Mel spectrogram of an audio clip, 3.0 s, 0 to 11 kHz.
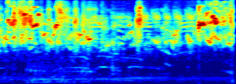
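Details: Colourful budgies chirping as they play in a colony, August 25, 2023; thick high chattering from several birds with a few harsher squawk-like notes.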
